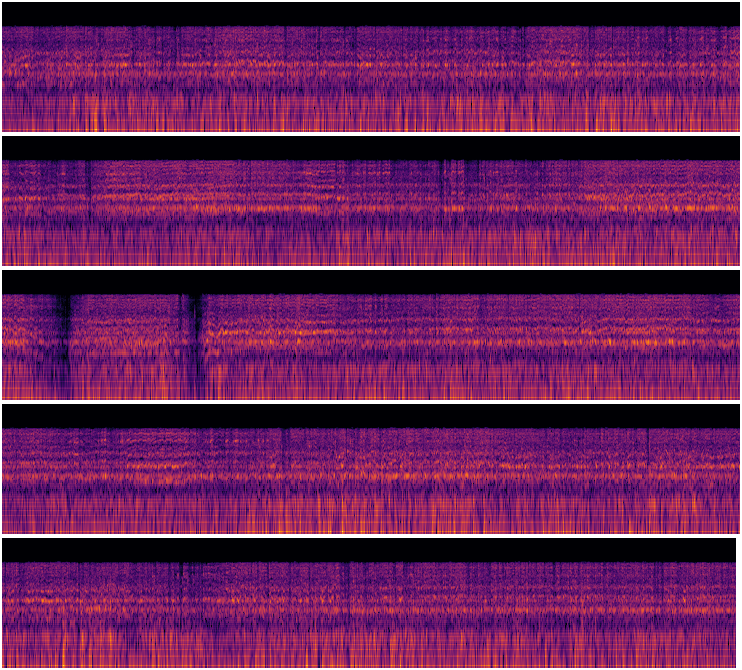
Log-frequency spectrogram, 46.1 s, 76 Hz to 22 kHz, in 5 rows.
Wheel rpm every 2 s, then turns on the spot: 170, 200, 190, 190, 200, 210, 230, 230, 210, 150, 150, 210, 230, 220, 230, 230, 230, 220, 200, 200, 210, 230, 230.
none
